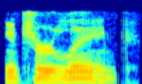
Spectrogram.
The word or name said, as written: interlink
